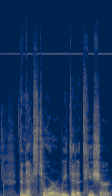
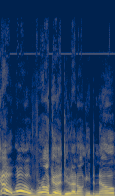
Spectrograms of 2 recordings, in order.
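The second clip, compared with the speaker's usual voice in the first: much higher, much louder backpedal; retold alarmed protest; 7 semitones higher, 10 dB louder than usual. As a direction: stop him fast, alarmed but friendly. Kid starts confessing, he stops.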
